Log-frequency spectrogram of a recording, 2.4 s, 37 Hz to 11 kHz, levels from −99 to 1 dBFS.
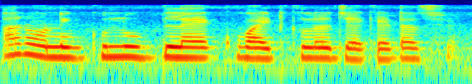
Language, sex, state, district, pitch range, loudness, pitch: Bengali, female, Tripura, West Tripura, 210-235 Hz, -16 LUFS, 220 Hz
